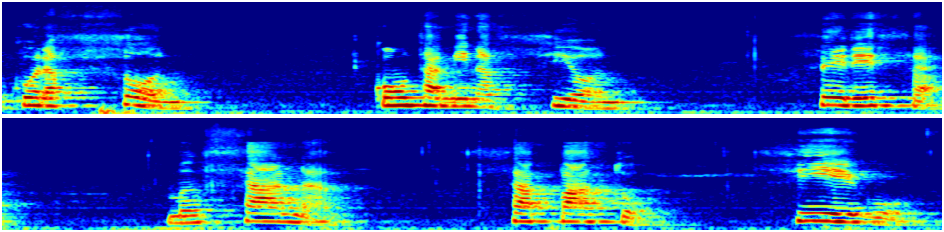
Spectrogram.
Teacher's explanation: Você coloca a língua no meio dos dentes e assopra. Essa é a pronúncia que predomina na Espanha.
